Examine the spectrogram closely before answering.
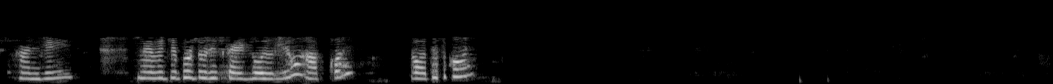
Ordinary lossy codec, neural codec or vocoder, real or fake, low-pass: MP3, 16 kbps; codec, 44.1 kHz, 2.6 kbps, SNAC; fake; 3.6 kHz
